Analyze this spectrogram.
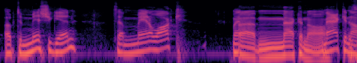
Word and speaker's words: Mackinac: Mackinac. Mackinac. Is how it's pronounced. Even though it Mackinac. looks like Mackinac. Mackinac or Mechanic or Nope.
